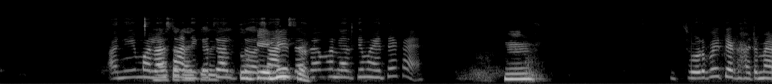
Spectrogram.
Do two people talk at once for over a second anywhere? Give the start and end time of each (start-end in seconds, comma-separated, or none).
1.6-3.0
